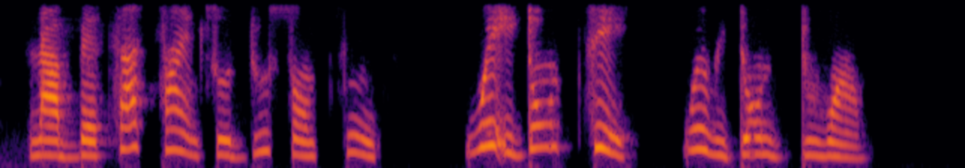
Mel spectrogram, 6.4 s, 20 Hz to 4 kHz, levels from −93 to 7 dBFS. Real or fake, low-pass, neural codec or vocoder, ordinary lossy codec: fake; 3.6 kHz; vocoder, 24 kHz, 100 mel bands, Vocos; none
